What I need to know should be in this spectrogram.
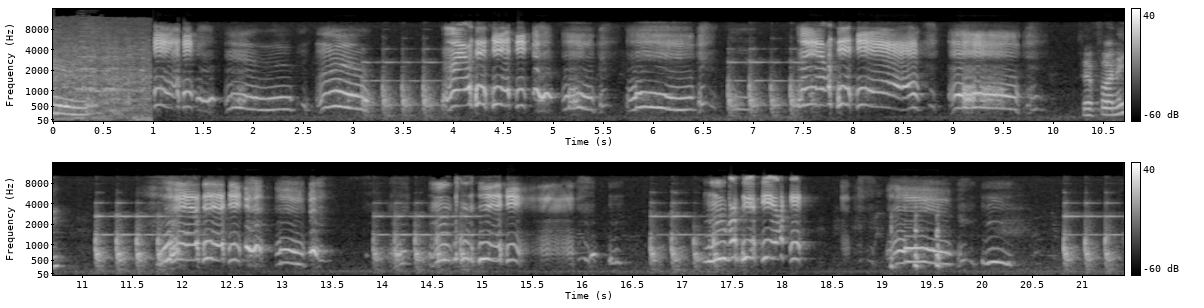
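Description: A baby giggles and squeals with laughter in bursts.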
